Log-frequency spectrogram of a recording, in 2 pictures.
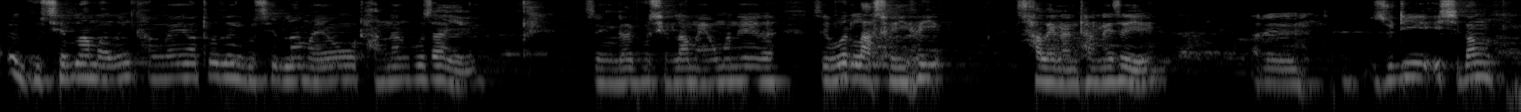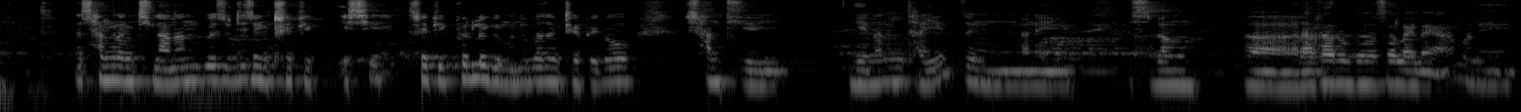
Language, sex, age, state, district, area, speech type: Bodo, male, 18-30, Assam, Udalguri, rural, spontaneous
